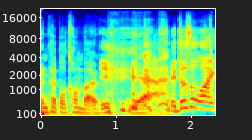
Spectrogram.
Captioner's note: laughs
